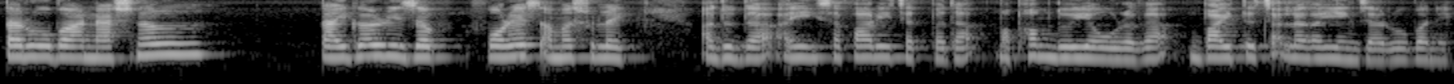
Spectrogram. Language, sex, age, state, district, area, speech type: Manipuri, female, 45-60, Manipur, Imphal West, urban, spontaneous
